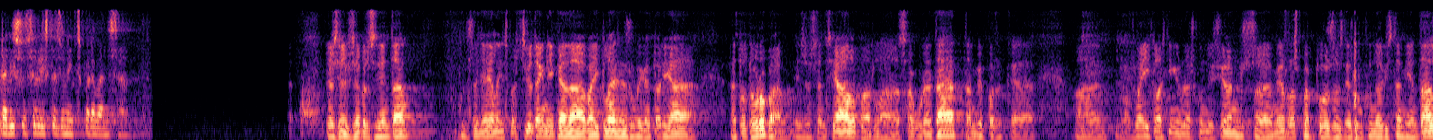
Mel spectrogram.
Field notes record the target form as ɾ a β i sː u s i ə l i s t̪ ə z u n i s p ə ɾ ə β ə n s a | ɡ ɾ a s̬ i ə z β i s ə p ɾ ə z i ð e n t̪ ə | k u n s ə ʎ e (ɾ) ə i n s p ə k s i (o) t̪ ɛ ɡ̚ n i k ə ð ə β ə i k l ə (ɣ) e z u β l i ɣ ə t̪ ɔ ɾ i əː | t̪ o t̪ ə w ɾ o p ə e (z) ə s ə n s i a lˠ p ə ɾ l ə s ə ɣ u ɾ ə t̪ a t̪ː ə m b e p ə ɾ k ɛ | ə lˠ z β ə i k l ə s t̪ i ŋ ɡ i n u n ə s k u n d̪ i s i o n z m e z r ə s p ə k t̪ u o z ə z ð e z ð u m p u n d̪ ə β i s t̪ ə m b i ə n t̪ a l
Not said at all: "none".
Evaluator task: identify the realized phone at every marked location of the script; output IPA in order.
l, o, z, z

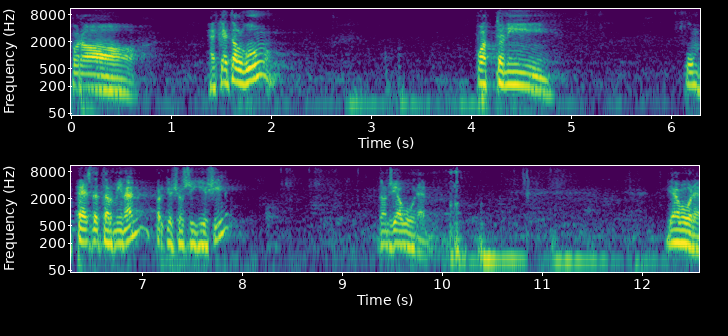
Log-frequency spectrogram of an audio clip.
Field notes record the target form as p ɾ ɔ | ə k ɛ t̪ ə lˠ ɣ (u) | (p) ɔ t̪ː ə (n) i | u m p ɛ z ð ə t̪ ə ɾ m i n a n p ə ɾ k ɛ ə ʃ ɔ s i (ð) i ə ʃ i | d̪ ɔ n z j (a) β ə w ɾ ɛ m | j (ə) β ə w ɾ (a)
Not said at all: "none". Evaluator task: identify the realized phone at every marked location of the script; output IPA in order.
u, p, n, ɣ, a, a, ɛ

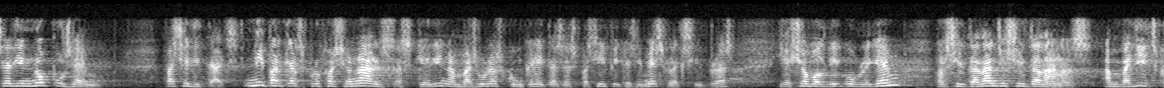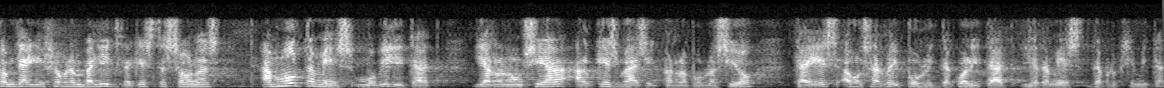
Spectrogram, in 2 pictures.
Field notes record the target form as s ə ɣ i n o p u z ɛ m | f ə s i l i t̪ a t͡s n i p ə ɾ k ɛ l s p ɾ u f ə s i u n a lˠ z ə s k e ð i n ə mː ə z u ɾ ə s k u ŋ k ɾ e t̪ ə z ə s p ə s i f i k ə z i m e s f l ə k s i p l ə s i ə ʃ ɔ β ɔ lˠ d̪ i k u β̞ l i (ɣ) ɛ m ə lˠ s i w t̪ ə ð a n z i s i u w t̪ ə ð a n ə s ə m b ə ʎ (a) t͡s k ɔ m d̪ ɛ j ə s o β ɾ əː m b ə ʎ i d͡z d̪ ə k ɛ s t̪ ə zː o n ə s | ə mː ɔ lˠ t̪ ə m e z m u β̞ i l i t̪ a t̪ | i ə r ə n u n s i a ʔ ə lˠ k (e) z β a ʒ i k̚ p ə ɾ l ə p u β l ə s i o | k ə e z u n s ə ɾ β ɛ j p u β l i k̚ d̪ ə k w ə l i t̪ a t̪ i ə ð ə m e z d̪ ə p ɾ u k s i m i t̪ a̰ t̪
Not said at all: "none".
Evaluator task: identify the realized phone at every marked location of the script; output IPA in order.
ɣ, i, e

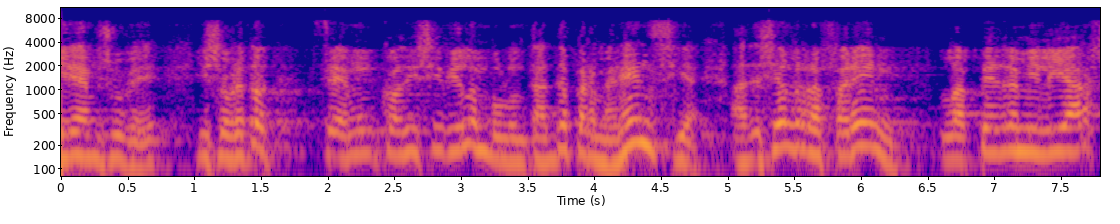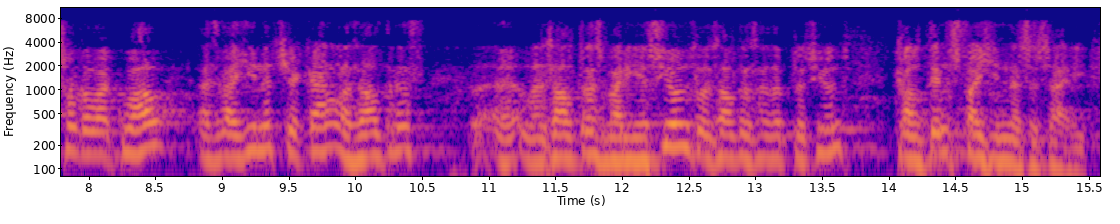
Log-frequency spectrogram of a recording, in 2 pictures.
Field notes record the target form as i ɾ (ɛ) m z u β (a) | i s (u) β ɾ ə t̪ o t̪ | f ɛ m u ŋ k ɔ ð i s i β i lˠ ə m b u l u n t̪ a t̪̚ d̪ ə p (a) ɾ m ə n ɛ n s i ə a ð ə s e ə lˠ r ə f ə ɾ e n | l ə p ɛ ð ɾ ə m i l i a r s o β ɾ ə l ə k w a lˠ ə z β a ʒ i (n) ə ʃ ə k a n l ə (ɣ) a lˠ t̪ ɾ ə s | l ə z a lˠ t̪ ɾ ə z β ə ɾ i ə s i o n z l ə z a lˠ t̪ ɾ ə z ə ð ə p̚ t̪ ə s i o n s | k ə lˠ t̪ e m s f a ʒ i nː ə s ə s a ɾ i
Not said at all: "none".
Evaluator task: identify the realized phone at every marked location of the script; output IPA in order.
ɛ, e, o, ə, n, z

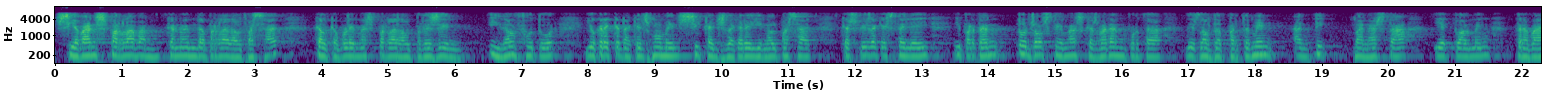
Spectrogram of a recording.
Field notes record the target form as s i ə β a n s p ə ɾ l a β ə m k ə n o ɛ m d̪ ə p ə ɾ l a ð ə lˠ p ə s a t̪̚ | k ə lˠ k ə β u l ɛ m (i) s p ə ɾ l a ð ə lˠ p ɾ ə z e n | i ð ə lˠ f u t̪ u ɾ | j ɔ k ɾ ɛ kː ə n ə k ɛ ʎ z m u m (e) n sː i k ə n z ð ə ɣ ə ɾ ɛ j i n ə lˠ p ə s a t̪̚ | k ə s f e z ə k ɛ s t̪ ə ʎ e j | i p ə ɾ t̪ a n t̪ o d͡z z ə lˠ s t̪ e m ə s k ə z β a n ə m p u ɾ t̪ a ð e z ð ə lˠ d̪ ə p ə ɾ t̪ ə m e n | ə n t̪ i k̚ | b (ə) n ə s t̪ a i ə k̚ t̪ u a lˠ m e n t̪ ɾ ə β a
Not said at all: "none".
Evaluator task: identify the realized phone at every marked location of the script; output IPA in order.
e, e, ə

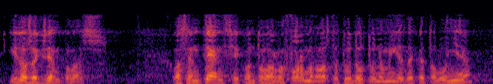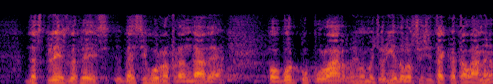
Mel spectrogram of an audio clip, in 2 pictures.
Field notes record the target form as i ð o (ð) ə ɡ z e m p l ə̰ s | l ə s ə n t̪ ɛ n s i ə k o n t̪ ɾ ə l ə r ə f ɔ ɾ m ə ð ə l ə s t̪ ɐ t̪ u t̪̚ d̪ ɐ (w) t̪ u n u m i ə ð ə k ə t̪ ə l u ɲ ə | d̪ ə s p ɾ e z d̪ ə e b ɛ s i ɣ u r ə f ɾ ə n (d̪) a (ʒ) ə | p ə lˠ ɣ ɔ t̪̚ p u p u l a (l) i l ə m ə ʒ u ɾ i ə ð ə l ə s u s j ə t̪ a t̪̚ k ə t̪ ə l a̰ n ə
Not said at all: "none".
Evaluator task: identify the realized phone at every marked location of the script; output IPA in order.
z, w, d̪, ð, ɾ

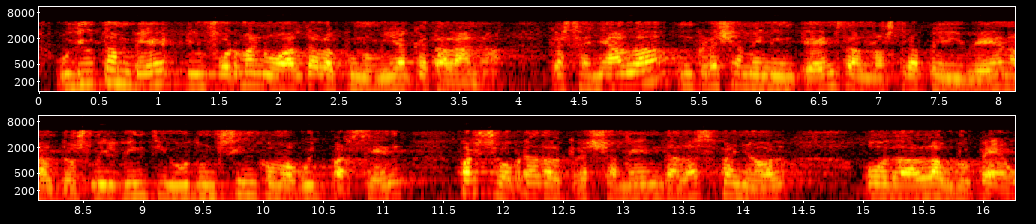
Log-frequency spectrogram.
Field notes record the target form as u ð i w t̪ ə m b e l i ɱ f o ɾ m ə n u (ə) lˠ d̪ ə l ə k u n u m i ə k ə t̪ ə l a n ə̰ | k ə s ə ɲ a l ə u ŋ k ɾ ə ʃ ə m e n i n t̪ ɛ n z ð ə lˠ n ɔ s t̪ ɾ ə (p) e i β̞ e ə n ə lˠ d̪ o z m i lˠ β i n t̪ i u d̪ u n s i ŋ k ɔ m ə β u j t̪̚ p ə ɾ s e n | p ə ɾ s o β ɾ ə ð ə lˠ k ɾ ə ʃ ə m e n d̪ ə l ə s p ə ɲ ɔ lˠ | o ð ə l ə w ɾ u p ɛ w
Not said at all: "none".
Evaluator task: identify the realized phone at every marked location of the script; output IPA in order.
a, p

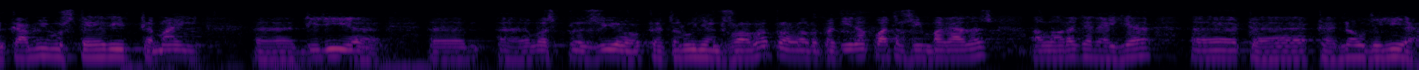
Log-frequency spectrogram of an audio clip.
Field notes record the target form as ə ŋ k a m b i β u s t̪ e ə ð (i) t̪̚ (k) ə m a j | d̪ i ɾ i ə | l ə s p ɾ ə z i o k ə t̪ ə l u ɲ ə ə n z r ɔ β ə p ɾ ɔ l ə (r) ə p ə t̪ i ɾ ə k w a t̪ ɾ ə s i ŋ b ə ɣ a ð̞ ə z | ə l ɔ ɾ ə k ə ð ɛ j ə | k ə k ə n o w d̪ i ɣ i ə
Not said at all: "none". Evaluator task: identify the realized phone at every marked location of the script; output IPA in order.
i, k, r

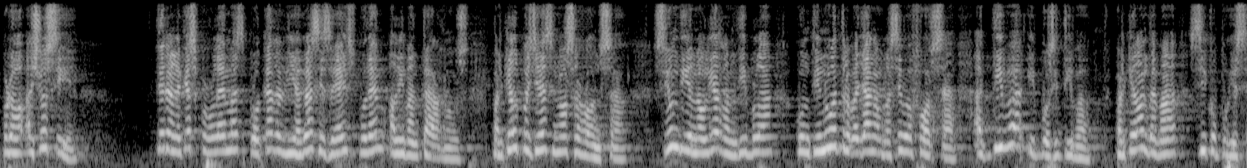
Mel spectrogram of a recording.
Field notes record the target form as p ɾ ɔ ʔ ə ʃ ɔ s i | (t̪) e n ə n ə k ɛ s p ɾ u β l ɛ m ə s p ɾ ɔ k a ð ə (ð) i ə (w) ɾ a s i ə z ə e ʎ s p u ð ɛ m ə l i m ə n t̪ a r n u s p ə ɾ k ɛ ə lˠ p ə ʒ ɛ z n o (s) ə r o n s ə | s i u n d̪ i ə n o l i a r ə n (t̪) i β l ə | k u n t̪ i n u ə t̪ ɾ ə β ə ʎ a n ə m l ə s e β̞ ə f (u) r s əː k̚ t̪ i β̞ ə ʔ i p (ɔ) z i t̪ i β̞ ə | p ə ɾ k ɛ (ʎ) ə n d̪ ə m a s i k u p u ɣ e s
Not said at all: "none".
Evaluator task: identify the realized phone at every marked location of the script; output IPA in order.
t̪, ð, ɣ, s, d̪, ɔ, u, l

